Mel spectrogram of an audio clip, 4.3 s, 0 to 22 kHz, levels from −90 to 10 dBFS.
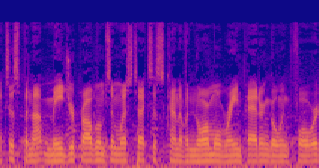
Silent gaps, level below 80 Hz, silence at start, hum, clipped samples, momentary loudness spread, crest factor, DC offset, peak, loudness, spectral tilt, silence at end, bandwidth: none; -42 dBFS; 0 s; none; under 0.1%; 5 LU; 16 dB; under 0.1%; -4 dBFS; -22 LUFS; -5.5 dB/octave; 0 s; 13.5 kHz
